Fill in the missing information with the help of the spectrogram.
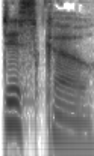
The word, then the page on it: disco: American English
